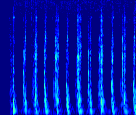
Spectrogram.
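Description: A quiet, rapid, even series of soft knocks or ticks, about six a second.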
